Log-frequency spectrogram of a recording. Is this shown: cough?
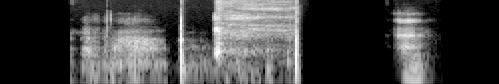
yes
